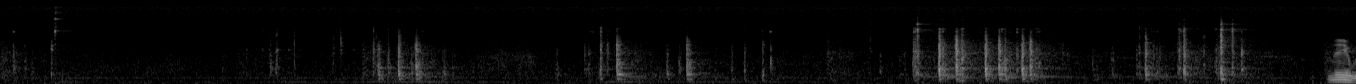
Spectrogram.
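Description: Gearbox shaft on a Massey Ferguson 135 6-speed tractor being turned to line up splines, faint metallic clicks and clunks in scattered bursts, growing busier toward the end, recorded close in a quiet workshop.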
